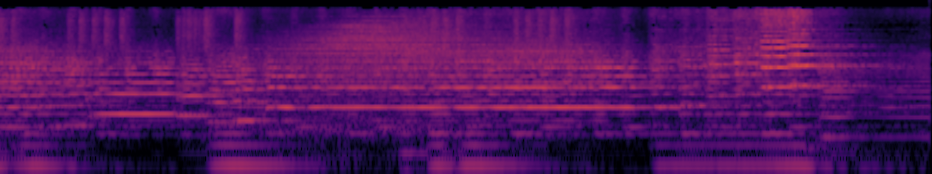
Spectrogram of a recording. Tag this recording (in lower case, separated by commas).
music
